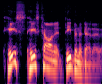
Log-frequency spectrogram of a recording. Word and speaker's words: DiBenedetto: Now, DiBenedetto.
